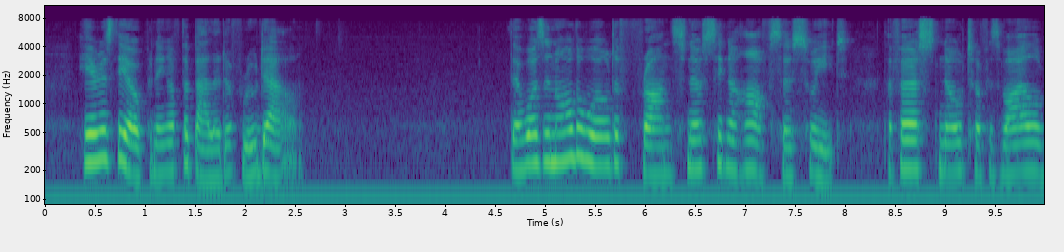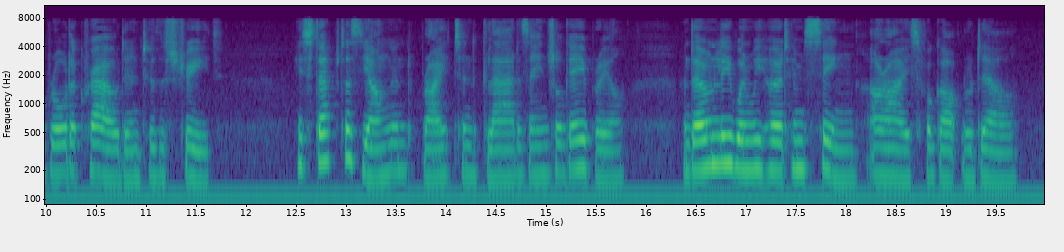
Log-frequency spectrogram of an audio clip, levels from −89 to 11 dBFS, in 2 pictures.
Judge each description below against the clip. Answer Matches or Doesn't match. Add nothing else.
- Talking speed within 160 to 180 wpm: Matches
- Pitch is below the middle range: Doesn't match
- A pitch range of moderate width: Matches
